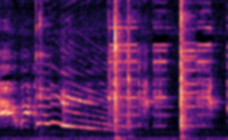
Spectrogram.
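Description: Lego Mario figure's electronic sound effect, a pitched tone that slides down over about a second as the course is started, followed by two sharp clicks of plastic on plastic.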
